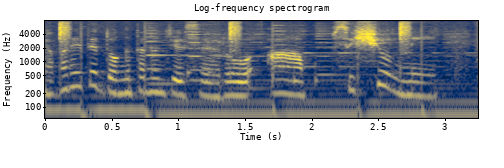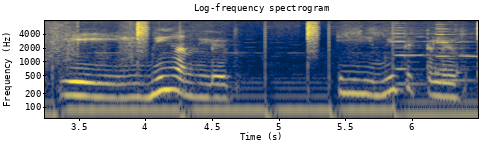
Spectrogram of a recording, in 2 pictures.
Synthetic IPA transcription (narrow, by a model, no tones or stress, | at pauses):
ɛʋɐɾɐjt̪e̞ːd̪oŋɡɐt̪ɐnɐmt͡ʃeːsaːɾu | aː | ʃiʂjunːi | eː | miːɐnɐle̞ːd̪u | iːmiːt̪iʈːɐle̞ːd̪u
